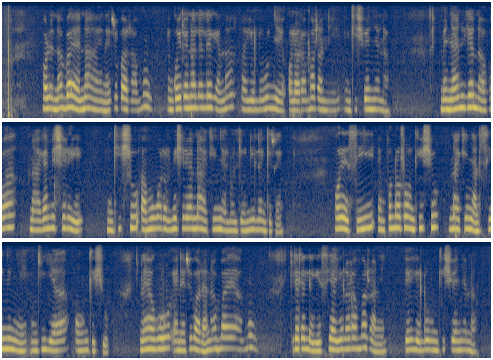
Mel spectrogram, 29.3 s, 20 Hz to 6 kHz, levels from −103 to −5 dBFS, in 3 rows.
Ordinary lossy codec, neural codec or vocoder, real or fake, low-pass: none; autoencoder, 48 kHz, 128 numbers a frame, DAC-VAE, trained on Japanese speech; fake; 5.4 kHz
